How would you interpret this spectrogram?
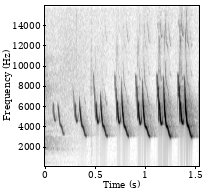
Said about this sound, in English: An oven bird is a great one to listen for, because it is a member of the warbler family, and where most of our warblers are brilliantly colored, this one is brown on its back with a little speckling on the breast, and he's on the ground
